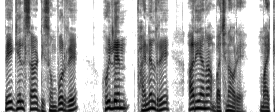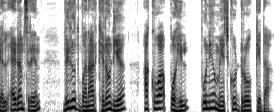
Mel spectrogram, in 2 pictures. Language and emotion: Santali, neutral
